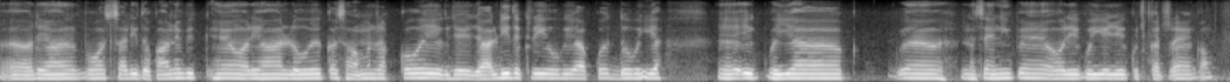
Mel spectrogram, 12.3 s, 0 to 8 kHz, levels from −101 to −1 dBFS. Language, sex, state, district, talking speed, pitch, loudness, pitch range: Hindi, female, Uttar Pradesh, Jalaun, 180 wpm, 155 Hz, -16 LUFS, 150-160 Hz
